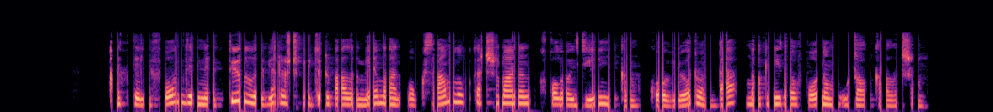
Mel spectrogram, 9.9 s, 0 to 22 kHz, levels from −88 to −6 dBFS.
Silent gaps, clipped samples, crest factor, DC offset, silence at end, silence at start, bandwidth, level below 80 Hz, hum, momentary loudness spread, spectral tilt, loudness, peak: 2.24-2.28 s, 6.43-6.50 s; under 0.1%; 18 dB; under 0.1%; 0.7 s; 1.1 s; 7.8 kHz; -56 dBFS; none; 7 LU; -6 dB/octave; -26 LUFS; -8 dBFS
